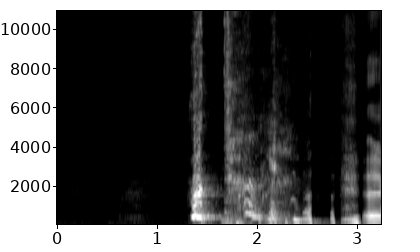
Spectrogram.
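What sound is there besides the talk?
sneeze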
